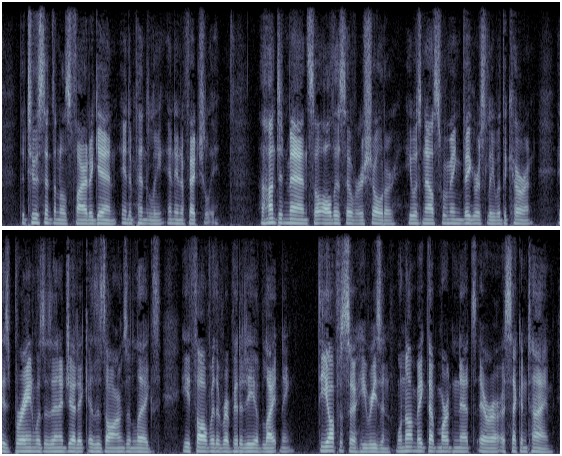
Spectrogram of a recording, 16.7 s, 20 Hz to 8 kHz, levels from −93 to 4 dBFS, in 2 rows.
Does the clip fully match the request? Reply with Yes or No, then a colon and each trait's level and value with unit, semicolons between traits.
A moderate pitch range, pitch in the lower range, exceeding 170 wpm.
No: narrow, 1.5 semitones; low, 130 Hz; average, 195 wpm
